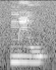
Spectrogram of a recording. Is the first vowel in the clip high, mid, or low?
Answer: high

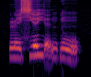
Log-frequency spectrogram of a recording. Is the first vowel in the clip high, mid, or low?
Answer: mid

